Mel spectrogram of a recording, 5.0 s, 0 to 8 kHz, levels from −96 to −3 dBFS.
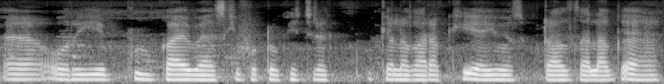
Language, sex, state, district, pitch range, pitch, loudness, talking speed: Hindi, female, Haryana, Jhajjar, 170-180 Hz, 175 Hz, -15 LUFS, 205 wpm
